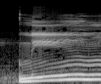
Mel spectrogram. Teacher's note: Huruf nun kita baca dengan samar-samar dan berdengung. Persiapan pada waktu berdengung, persiapan masuk ke huruf zal.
